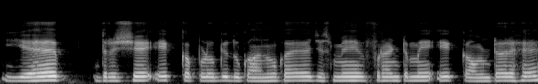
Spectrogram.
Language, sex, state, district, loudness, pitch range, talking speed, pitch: Hindi, female, Punjab, Kapurthala, -17 LUFS, 170-180 Hz, 155 wpm, 175 Hz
